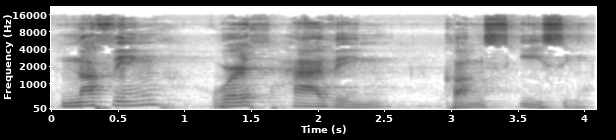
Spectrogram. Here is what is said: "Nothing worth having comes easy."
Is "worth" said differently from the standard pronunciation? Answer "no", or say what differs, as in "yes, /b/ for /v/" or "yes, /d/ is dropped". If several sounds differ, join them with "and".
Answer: no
